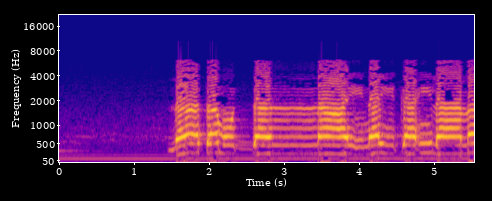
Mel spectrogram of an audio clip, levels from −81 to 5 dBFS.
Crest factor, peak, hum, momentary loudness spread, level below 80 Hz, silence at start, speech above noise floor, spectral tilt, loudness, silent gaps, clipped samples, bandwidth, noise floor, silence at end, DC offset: 10 dB; 0 dBFS; none; 8 LU; -50 dBFS; 1.45 s; 35 dB; -3 dB/octave; -9 LUFS; none; under 0.1%; 6.4 kHz; -43 dBFS; 0 s; under 0.1%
